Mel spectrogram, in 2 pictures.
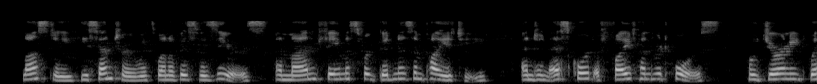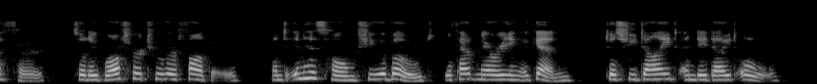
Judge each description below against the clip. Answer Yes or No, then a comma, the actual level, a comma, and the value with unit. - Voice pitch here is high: Yes, high, 225 Hz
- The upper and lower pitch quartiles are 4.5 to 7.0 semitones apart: No, average, 3.1 semitones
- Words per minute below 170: No, average, 185 wpm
